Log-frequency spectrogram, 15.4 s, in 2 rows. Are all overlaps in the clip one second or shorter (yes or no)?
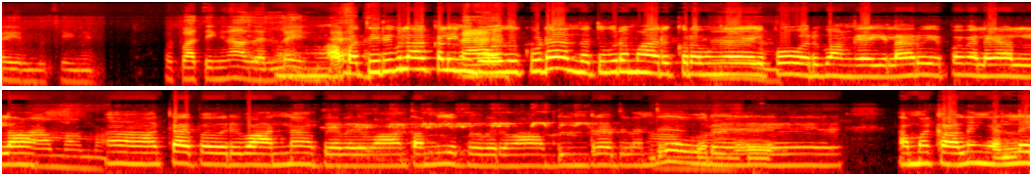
yes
